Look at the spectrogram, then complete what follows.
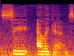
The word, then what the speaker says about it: C. elegans: Now, he studies these tiny transparent worms known as C. elegans. Did I pronounce that right?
